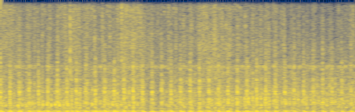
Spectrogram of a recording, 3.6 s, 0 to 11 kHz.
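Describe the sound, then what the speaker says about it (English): Rapid automatic gunfire rattles continuously at low volume in a Call of Duty: Black Ops 4 Blackout match, a dense burst of shots with no talking. "There's gunfire coming from the left."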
